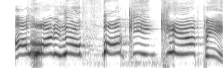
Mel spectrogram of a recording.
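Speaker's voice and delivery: put-on angry outburst blurted at very high pitch. Retelling how the dad ended a family fight: imitating dad's angry outburst. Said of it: "Like a sixty-year-old man saying that".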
